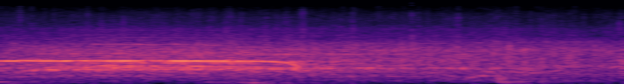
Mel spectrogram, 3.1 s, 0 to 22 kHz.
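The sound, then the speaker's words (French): Audience applause welcomes a guest at the opening ceremony of a 2015 game show convention in Toulouse. Dense, steady clapping runs throughout and drops slightly in level about halfway through. “Un premier applaudissement, David Hewlett.”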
